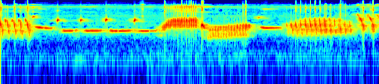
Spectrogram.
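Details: Domestic canary lure song for young birds: a short buzzy trill, a steady level whistle with faint high chips, then harsh buzzy rattling phrases and a final quick trill.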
